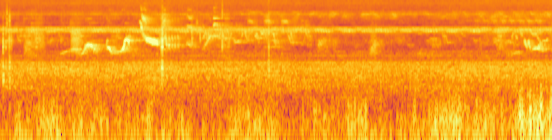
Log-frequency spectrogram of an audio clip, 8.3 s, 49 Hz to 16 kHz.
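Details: Red-backed shrike (Lanius collurio) at Hauptmanca, Ljubljana Marsh, Slovenia, 20 May 2023, giving short, scratchy chirps and twittering notes at an irregular pace, with a steady low rumble of wind and distant noise underneath.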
